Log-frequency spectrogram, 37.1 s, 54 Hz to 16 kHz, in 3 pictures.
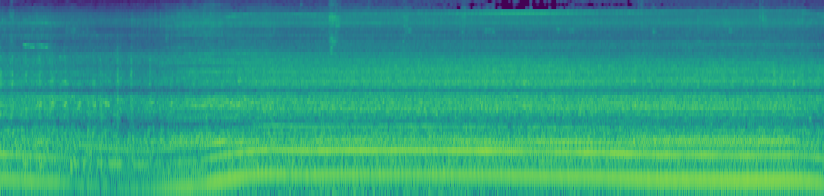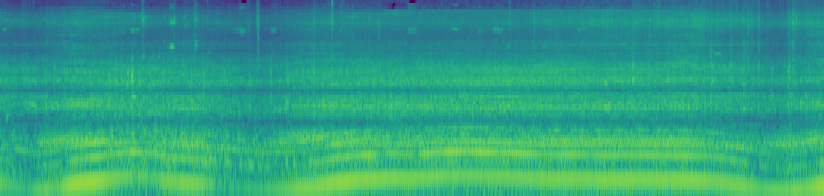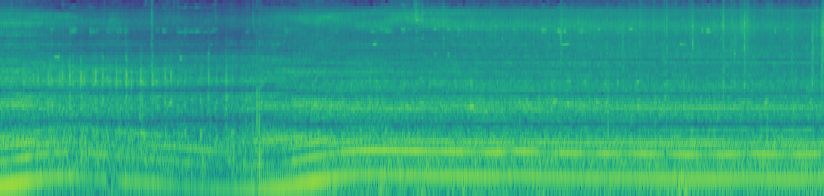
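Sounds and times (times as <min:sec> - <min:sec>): bulldozer diesel engine working: 0:00.0 - 0:37.0.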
